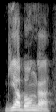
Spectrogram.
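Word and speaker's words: ngiyabonga: Giabonga. Okay. Giabonga. Oh my god, that took me like forever to find out how to say thank you in Zulu. Giabonga, guys.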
